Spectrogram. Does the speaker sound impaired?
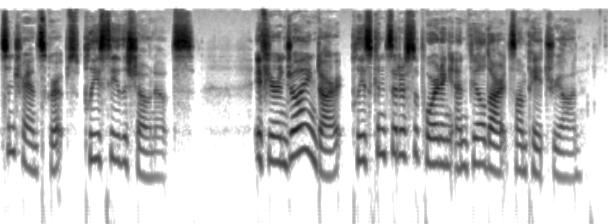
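No.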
